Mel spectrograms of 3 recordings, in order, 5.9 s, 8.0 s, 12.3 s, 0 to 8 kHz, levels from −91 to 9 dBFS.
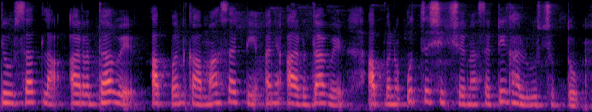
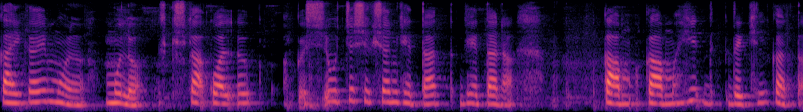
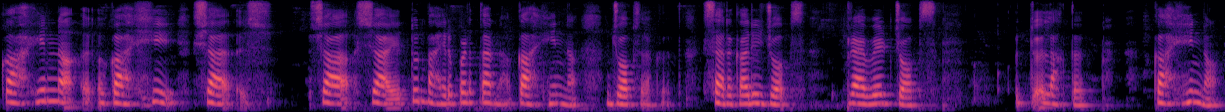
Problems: none marked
